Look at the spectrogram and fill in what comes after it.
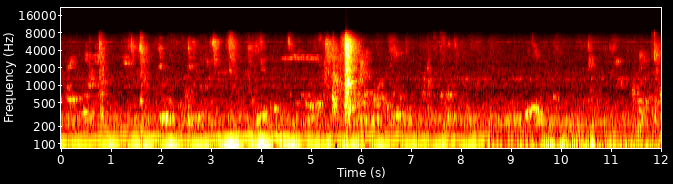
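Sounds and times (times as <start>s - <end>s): shop background noise: 0.0s - 12.0s.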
